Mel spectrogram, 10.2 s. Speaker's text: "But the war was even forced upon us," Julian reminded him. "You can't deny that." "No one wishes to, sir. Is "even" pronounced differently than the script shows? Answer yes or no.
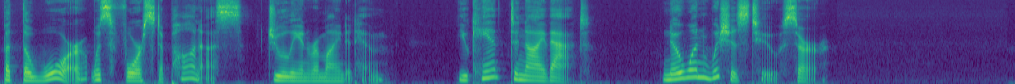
yes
